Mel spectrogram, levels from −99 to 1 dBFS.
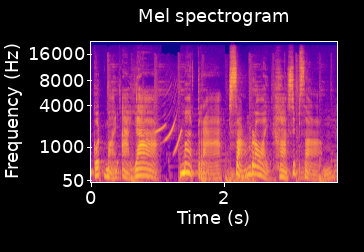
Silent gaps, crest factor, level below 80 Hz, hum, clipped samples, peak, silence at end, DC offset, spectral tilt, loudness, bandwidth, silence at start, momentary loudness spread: none; 18 dB; -40 dBFS; none; under 0.1%; 0 dBFS; 0 s; under 0.1%; -3.5 dB/octave; -16 LUFS; over 20 kHz; 0 s; 9 LU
